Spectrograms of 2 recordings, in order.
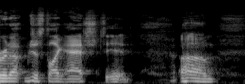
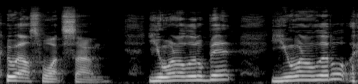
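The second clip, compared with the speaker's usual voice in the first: rising, cocky taunt that climbs higher toward the end; taunting the Deadites like a swaggering hero, pitched up; cocky Ash taunt; 6 semitones higher, 3 dB louder than usual. Retold or imitated. Fan quoting Ash taunting the Deadites, rising cocky voice. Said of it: "he's like".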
